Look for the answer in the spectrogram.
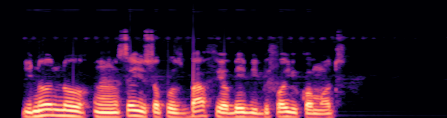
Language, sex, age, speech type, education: Nigerian Pidgin, male, 30-45, spontaneous, tertiary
